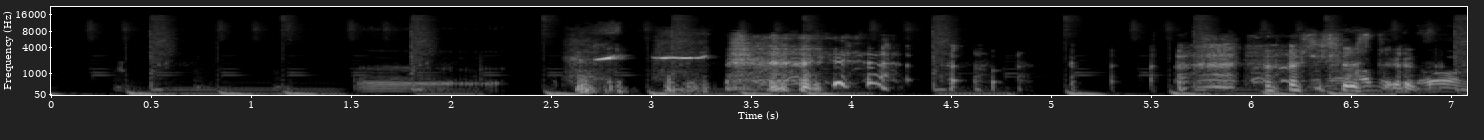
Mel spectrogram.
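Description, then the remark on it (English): A person gives a short, sharp whistle, like one used to call a dog, rising briefly among voices and laughter that continue around it. “The dog whistle.”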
